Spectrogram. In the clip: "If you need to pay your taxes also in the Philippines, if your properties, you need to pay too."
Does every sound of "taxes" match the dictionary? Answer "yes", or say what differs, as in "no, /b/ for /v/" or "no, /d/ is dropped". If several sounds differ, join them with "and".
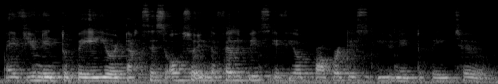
no, /s/ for /z/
